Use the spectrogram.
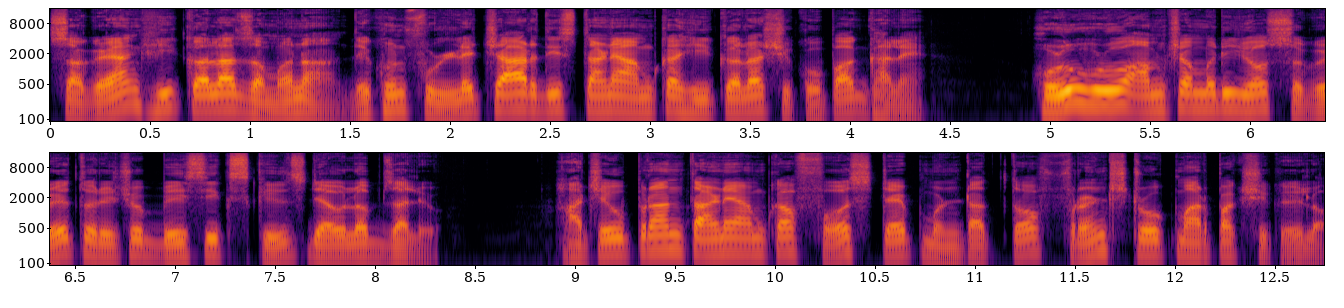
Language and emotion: Goan Konkani, neutral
